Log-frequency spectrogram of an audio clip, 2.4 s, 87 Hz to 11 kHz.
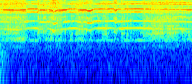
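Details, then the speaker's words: Steady high-pitched whining drill with slight pitch wobble cutting bone to reach the spinal canal during two-level MIS TLIF spine surgery in a 77-year-old man with low back pain and neurogenic claudication. "And I'm using this dental drill to get there like a dentist. Drilling out a bad cavity."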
